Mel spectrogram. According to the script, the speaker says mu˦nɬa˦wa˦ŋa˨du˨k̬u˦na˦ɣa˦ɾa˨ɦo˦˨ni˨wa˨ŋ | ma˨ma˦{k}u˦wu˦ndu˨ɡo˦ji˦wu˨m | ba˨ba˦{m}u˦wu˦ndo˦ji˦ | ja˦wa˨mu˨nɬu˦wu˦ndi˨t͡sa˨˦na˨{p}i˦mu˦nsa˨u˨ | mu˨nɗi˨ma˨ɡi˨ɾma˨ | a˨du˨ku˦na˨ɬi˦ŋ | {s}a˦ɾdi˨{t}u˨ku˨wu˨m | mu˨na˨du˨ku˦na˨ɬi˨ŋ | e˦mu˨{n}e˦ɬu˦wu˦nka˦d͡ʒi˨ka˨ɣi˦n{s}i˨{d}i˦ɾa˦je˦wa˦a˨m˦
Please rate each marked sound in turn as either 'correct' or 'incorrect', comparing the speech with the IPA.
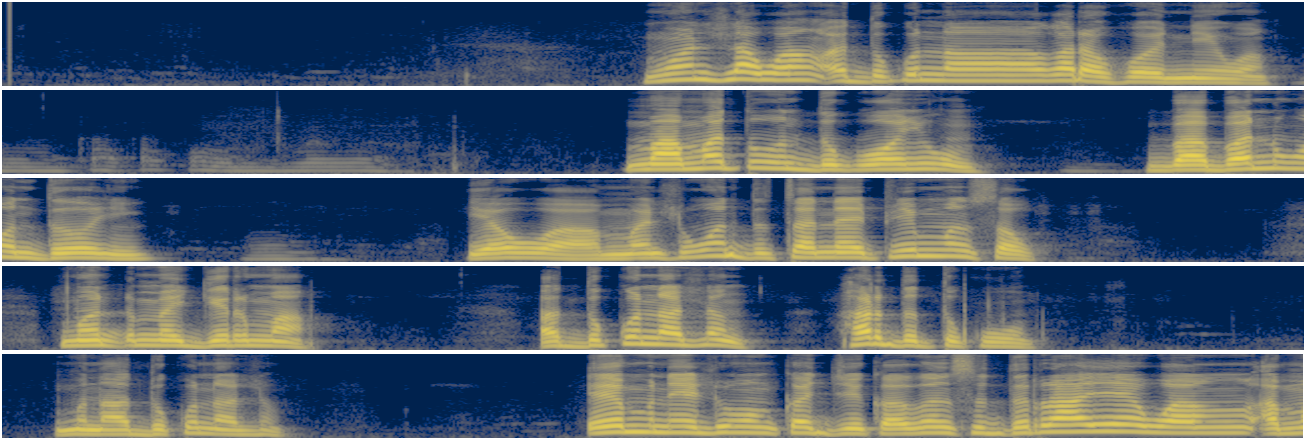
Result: incorrect: t, incorrect: n, correct, incorrect: h, correct, correct, correct, correct

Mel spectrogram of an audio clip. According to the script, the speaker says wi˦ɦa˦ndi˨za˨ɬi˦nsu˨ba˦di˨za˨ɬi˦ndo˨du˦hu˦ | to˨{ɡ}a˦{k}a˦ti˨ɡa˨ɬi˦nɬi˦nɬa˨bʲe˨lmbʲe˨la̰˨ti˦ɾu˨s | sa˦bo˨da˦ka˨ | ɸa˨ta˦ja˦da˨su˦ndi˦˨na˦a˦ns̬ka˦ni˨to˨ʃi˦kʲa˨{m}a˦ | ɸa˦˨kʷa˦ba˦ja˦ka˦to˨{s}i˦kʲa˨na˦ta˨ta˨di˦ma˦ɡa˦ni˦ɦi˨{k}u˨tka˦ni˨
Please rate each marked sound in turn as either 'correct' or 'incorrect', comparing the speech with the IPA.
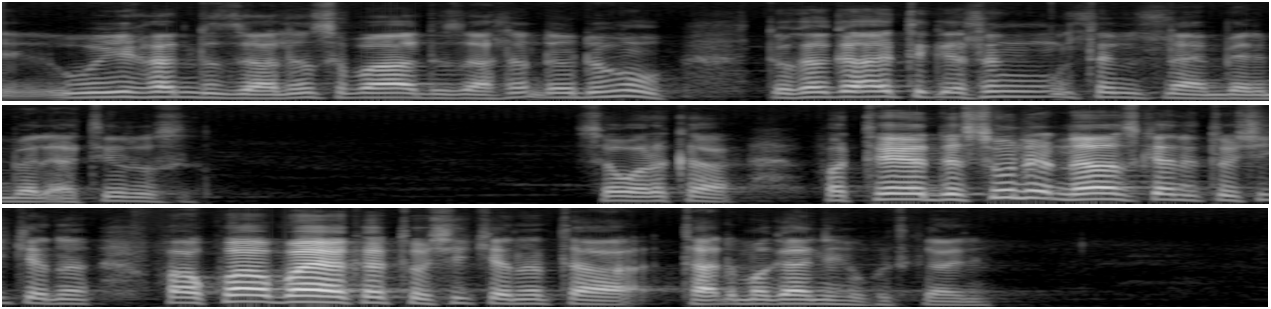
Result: incorrect: k, incorrect: ɡ, incorrect: n, incorrect: ʃ, correct

